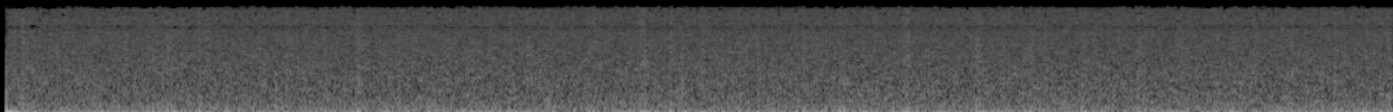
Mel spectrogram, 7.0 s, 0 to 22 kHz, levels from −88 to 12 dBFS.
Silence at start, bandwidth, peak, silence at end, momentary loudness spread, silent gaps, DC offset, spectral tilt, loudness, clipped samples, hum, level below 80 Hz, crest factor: 0 s; 17 kHz; -18 dBFS; 0 s; 0 LU; none; under 0.1%; -2.5 dB/octave; -34 LUFS; under 0.1%; none; -42 dBFS; 16 dB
